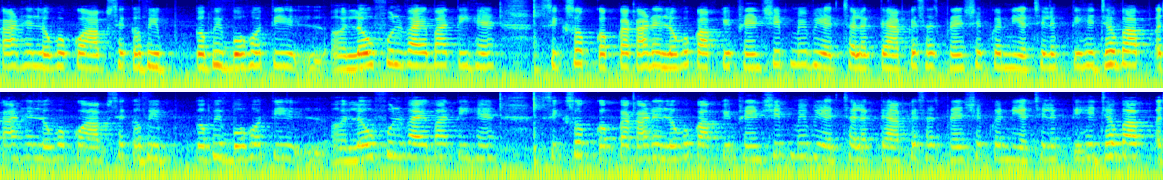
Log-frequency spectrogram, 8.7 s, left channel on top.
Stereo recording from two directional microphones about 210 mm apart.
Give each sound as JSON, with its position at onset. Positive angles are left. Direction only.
{"t": 0.0, "sound": "a woman's voice", "side_deg": 55}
